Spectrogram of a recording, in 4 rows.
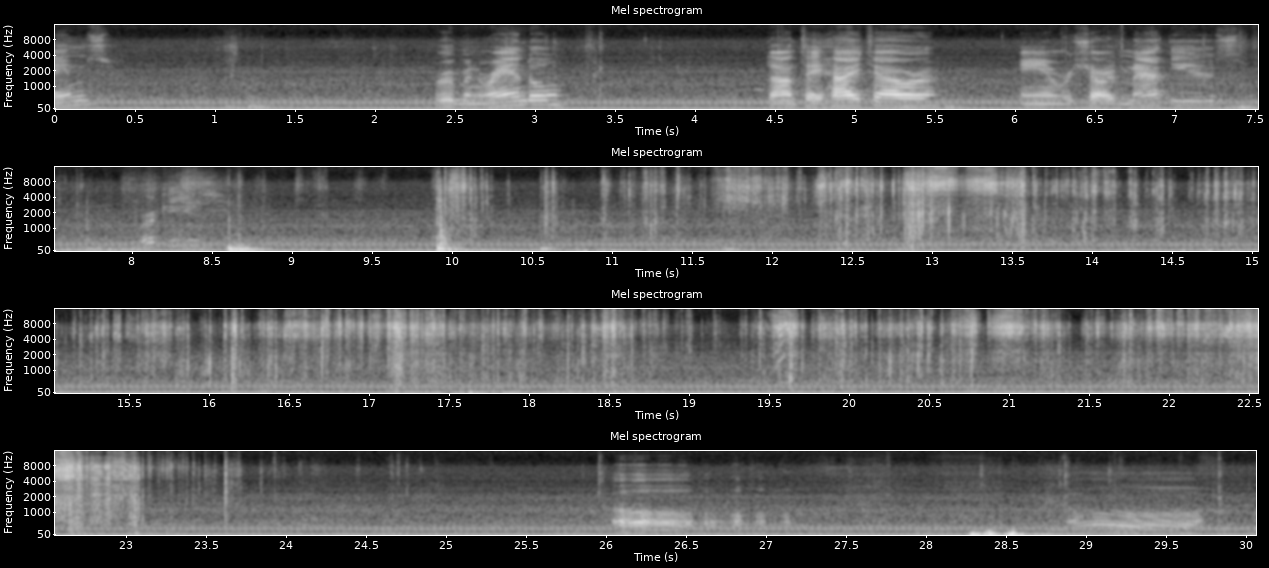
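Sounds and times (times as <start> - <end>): foil wrapper crinkling: 9.0 - 24.9
thump: 9.9 - 10.3.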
